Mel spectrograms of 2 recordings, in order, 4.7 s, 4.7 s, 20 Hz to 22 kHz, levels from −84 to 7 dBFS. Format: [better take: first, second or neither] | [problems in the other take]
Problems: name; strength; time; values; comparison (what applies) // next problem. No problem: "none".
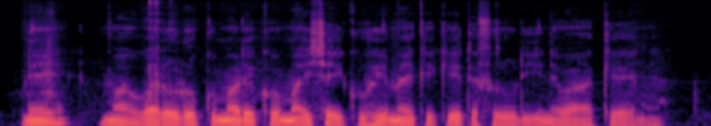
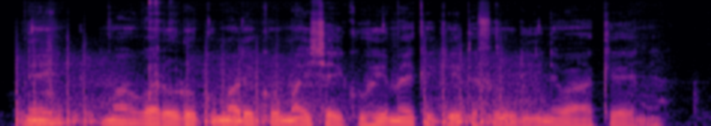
first | background sound (Gunshot, gunfire); 8 dB below the speech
